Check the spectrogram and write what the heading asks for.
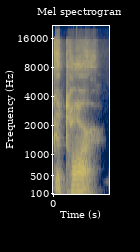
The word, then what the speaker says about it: Qatar: There was some $500 worth of oil sold by the United States and the money deposited in gutter. Some people pronounce it Qatar.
